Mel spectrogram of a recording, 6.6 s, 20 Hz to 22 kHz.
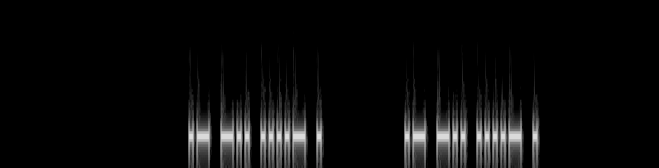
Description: Morse code, heard as a keyed tone, about 30 wpm, 700 Hz. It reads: AD4E AD4E
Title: USA Call Signs - 4 Characters - Repeated 2x - 30wpm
